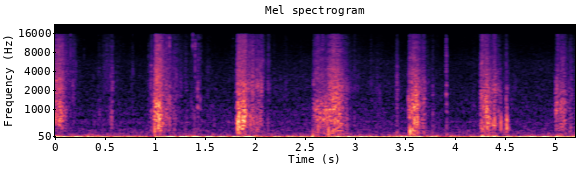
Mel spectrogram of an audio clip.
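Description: Footsteps crunch through snow in a soft, steady series of separate treads, each a brief muffled burst, quiet and with no voices.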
